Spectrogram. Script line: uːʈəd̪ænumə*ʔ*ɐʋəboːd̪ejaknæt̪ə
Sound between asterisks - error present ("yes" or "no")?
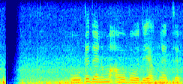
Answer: no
